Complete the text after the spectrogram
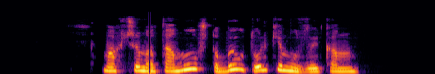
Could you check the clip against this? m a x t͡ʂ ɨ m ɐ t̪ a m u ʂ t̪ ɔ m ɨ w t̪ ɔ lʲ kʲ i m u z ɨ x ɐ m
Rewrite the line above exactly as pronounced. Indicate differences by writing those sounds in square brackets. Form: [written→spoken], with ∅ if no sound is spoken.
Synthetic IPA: m a x t͡ʂ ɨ m ɐ t̪ a m u ʂ t̪ ɔ [m→b] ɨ w t̪ ɔ lʲ kʲ i m u z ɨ [x→k] ɐ m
